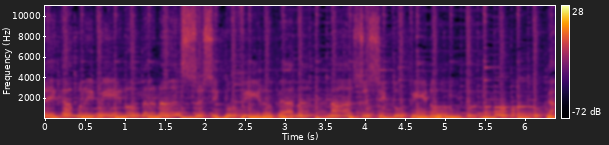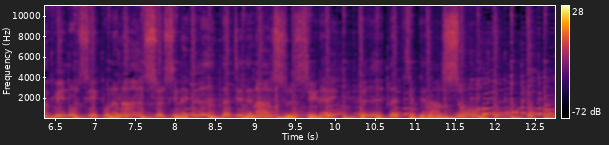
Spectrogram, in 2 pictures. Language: Romanian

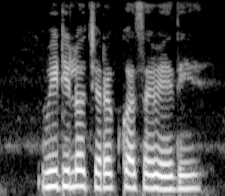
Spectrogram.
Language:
Telugu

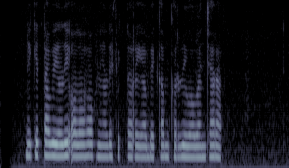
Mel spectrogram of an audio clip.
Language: Sundanese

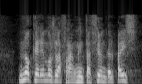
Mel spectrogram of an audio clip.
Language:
Spanish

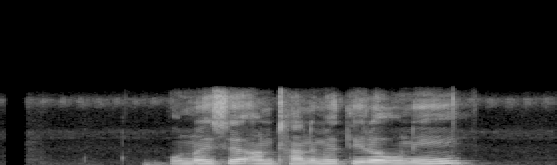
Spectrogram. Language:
Nepali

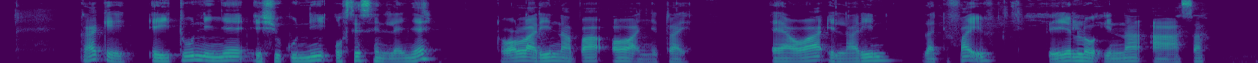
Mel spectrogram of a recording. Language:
Masai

